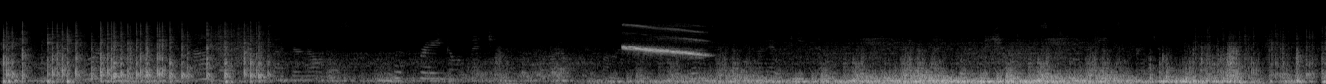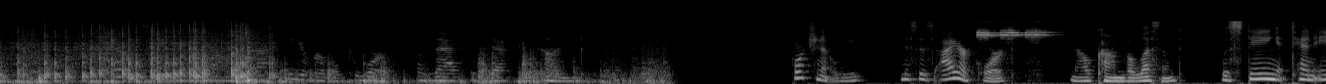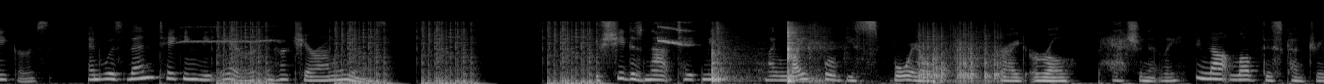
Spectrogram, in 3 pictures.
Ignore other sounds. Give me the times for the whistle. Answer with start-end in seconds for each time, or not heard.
6.2-7.1, 23.0-23.9, 28.2-29.4.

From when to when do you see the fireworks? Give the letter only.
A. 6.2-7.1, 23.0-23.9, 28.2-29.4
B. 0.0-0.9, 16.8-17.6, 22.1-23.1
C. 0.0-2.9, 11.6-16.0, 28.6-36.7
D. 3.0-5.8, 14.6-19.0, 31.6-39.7
C.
